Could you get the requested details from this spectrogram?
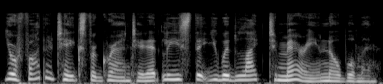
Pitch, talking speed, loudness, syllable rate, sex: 190 Hz, 235 wpm, -18 LUFS, 5.7 syllables/s, female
